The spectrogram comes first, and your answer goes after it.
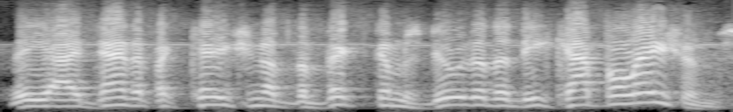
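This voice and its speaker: High-pitched eager New cop. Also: male voice, expressive, brisk, pushed and bright, heavily acted. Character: whiny, eager working-class police underling, slightly comic. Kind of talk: radio drama acting. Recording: dull old radio recording.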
